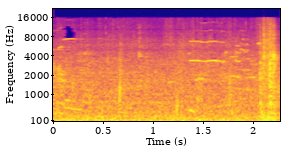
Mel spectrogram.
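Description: Footsteps on a city sidewalk, a few hard steps, over faint murmured voices.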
